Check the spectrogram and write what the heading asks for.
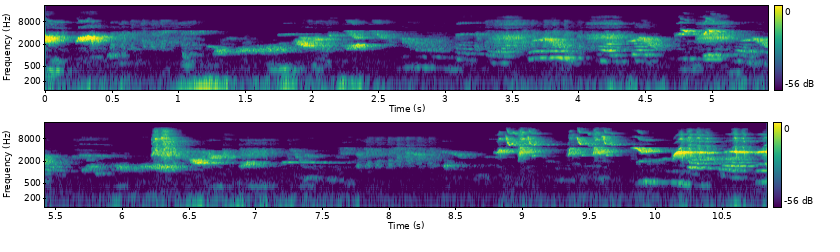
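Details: A bird known as Sulingan Laut sings a long, varied warbling song of quick chirps, trills and slurred whistles. Phrases run almost without a break and end in a burst of sharp, high notes.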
